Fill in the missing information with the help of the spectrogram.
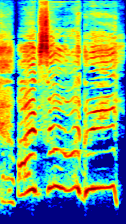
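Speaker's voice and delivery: very high, loud whiny wail; hammed-up squeal of self-pity; mock wail. Retold wail to her friend.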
